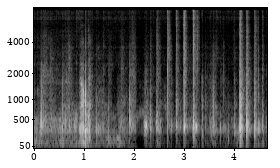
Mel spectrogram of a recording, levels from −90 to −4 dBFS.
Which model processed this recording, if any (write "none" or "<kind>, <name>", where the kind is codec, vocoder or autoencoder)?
codec, ZipCodec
